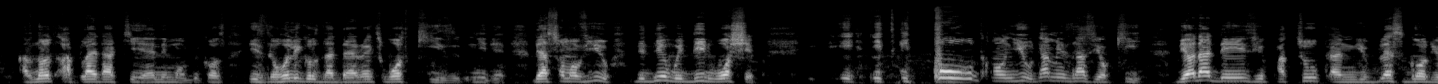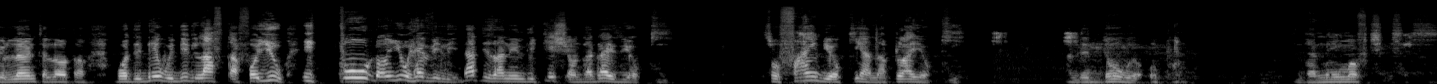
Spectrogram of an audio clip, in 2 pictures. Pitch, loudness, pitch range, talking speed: 135 Hz, -24 LUFS, 115-165 Hz, 190 wpm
